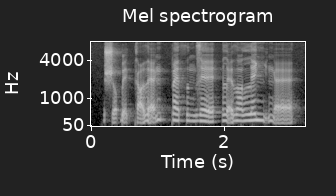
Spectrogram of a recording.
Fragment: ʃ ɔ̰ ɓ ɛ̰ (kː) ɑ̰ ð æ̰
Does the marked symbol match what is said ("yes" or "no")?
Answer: yes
